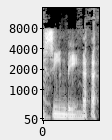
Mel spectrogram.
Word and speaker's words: Sean Bean: Also, Sean Bean's name should be pronounced the same, the first and last, so it should be Sean Bean.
